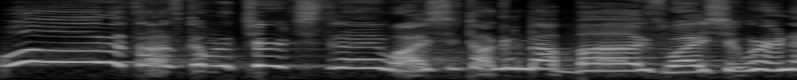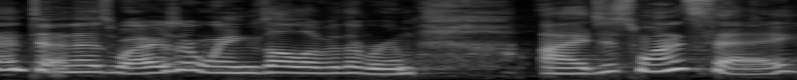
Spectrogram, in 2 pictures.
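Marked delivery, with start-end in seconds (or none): 0.0-4.5 baffled, bugged, puzzled, pitched-up voice. Voicing listeners puzzled by a bug talk at church: imitating a bugged, puzzled listener. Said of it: "are bugged by this topic".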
